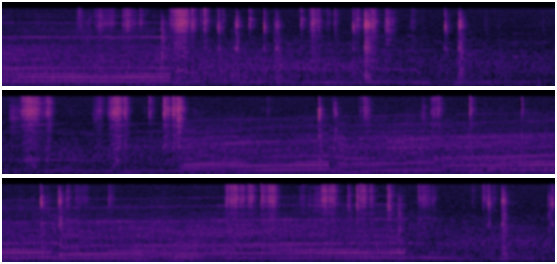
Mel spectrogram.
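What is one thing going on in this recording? A racing car engine revs up through the gears.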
